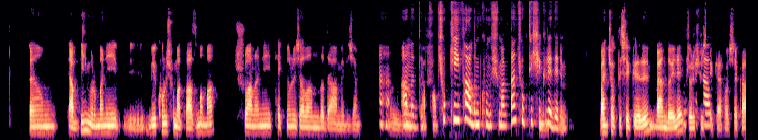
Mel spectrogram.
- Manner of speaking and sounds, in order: other background noise; tapping
- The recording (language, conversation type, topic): Turkish, podcast, Zamanını yönetirken hobine nasıl vakit ayırıyorsun?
